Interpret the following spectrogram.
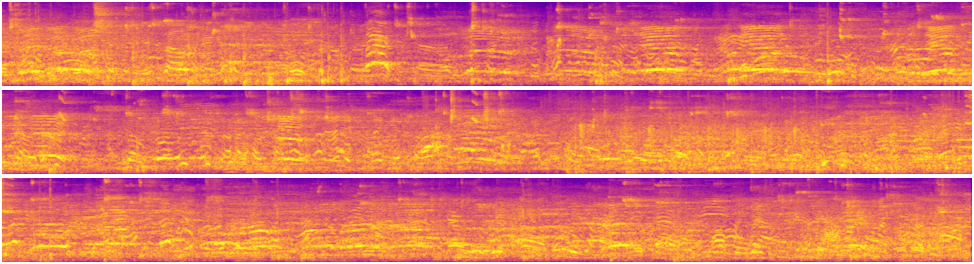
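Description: Basketball bouncing on a hardwood gym floor during play, with indistinct shouting voices of players and spectators echoing in the gym.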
